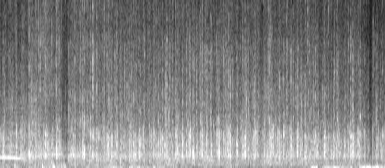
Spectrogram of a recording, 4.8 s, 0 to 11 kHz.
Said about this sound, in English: We raised over $6,500 for the local chapter of the Red Cross, so a big round of applause for those people.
